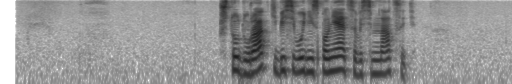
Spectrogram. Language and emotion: Russian, angry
